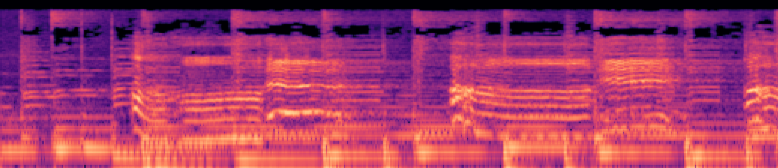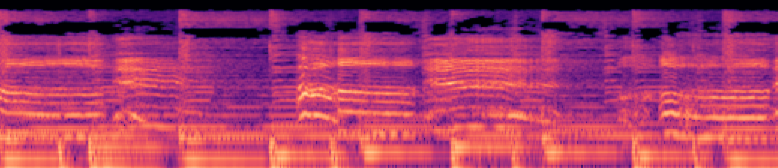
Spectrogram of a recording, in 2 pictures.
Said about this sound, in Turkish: Bir eşeğe yakışır gibi var gücünle anıracaksın. Senin sesini duyan kaçacaktır can havliyle. Pek tabii ki düşecektir benim pençelerime. Eşek kabullenir derhal bu işi. Canı yürekten anırdıkça karışır ormanın içi.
